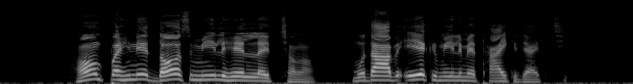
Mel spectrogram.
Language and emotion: Maithili, sad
